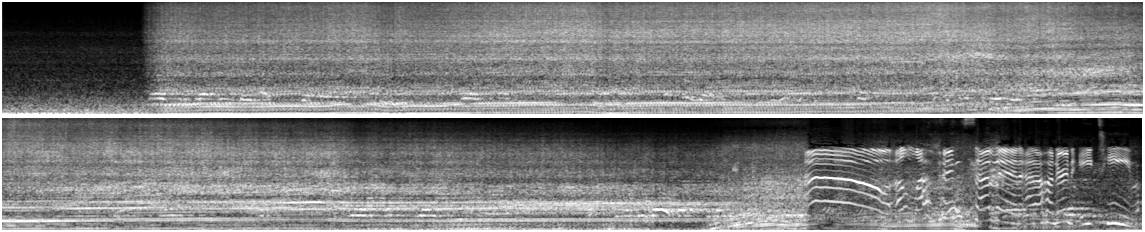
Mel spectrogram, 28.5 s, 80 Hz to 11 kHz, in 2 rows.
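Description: Boosted Mercury Marauder V8 launching at full throttle down a drag strip, its engine note stepping down a few times as it shifts up through the gears; it pulls cleanly, without the backfire that had plagued it. For the first two seconds the engine rumbles low before the launch, and near the end the sound turns into quick sweeps up and down in pitch.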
